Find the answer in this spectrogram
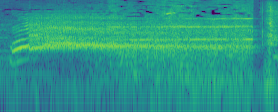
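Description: A woman screaming in terror: one long, high-pitched scream that starts sharply, is held steady and cuts off abruptly near the end.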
